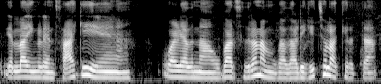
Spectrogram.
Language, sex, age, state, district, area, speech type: Kannada, female, 30-45, Karnataka, Koppal, urban, spontaneous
